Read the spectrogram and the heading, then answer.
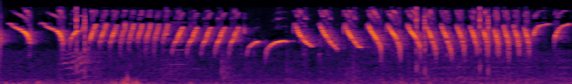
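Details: Canary singing nonstop as a model for other canaries, with repeated steep downward-sweeping whistled notes in quick series, some deeper swooping slurs, delivered at a lively rhythm.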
